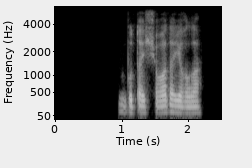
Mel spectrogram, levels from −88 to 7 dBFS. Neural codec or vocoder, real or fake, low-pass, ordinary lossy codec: none; real; 5.4 kHz; Opus, 64 kbps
